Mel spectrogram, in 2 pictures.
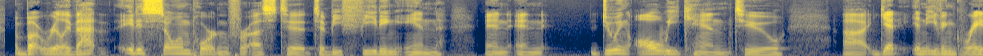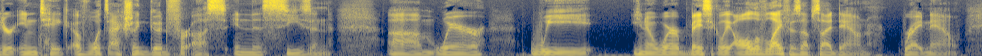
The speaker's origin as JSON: {"language": "English", "country": "Canada", "said": "I'm Canadian"}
